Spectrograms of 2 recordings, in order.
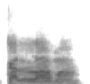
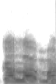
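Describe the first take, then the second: First: The middle consonant is held long and doubled. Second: The middle consonant is short and single. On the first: "kalau dijadikan tasydid menjadi" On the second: "kalau aslinya"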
